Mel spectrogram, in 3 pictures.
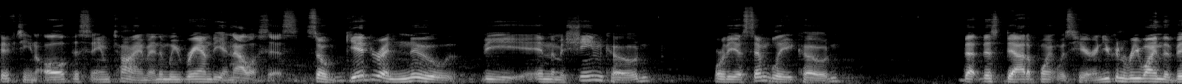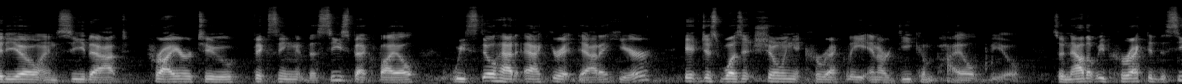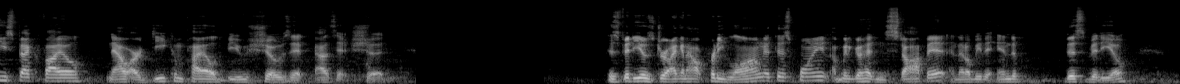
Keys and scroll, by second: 23.2-24.7 scroll, 31.2-32.6 scroll.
